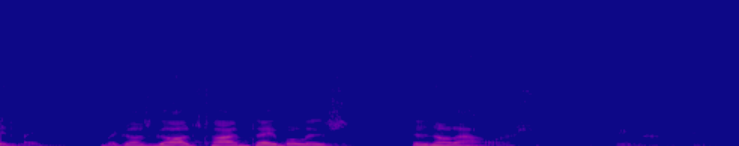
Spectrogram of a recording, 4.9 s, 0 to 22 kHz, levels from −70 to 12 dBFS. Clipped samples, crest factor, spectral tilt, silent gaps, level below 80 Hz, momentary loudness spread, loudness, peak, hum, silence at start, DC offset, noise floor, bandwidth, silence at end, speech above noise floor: under 0.1%; 20 dB; -6.5 dB/octave; none; -72 dBFS; 22 LU; -45 LUFS; -28 dBFS; none; 0 s; under 0.1%; -71 dBFS; 16 kHz; 0.3 s; 26 dB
